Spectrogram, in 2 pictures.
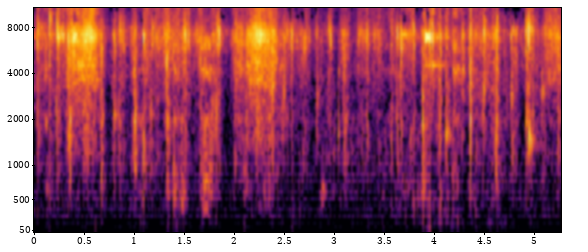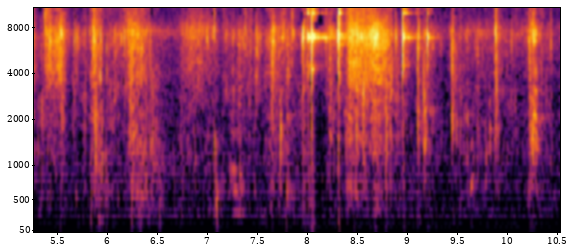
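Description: A pug close to the microphone making short, irregular breathy noises mixed with clicks.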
